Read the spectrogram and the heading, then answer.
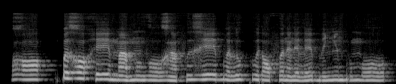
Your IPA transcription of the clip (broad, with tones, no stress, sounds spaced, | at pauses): ɣ ɔ˧ | k͡p ə˦ ɣ ɔ˦ h eː˦˨ m ã˨ m ũ˨ v oː˨ ɣ ã˨ f ɨ˧ ɣ eː˦ b ə˧ l u˦ kʷ e˧ ɾ ɔ˨ f ə˧ ɾ ɛ̃˧ ɾ e˨ l eː˦ b e˨˦ ɲ ĩ˦ b u˦ m oː˦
